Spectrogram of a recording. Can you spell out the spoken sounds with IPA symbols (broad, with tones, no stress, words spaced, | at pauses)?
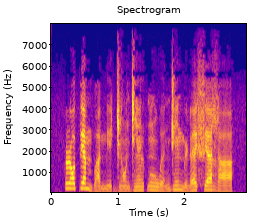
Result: ɭɔ˥pʲa˥ mba˩ mʲe˩d͡ʑɔ̃˩d͡ʑẽ˨lɠũ˨ wɘ˩nd͡ʒĩ˥mʲɘ˩ ɳɛ˥ fʲa˥ɮa˨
